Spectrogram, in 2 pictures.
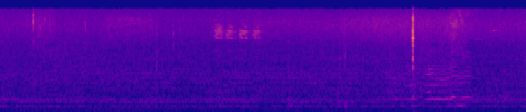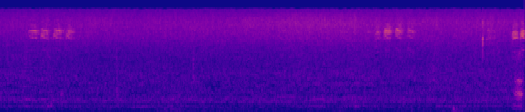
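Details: Honey bees humming at a hive while being handled during replacement of drone-laying colonies; an even low buzz throughout, with brief high chirps recurring in the background and a few sharp knocks and clicks.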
